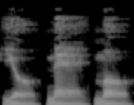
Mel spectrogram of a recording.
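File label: "yomemo", concatenated syllables; Affixing experiment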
